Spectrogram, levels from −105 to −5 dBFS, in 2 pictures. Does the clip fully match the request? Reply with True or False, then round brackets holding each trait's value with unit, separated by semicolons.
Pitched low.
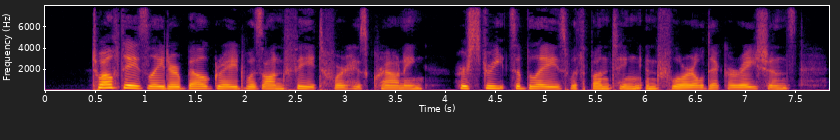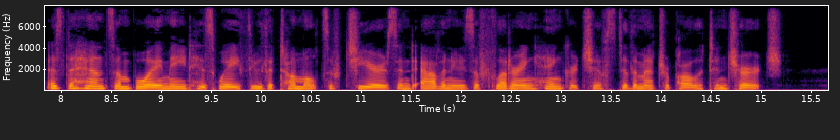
False (180 Hz)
